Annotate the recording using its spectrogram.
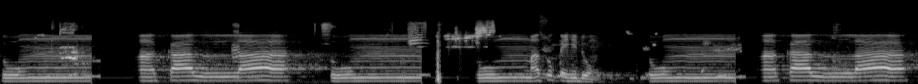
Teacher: Mim bertasdid, suaranya ditahan dan dimasukkan ke dalam hidung atau gunnah ya. Jadi suaranya tidak boleh buru-buru.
